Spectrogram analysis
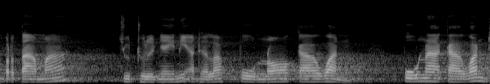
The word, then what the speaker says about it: Punakawan: Punakawan dibaca Puno. Ingat ya, A dibaca O, Punakawan. Tapi yang ini jangan dibaca kowon, tetap kawan ya.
